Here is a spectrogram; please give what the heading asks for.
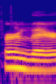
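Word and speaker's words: Fernweh: There's this German word called fern fernv fernv pronounced fernv or something and it's f e r n w e h.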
